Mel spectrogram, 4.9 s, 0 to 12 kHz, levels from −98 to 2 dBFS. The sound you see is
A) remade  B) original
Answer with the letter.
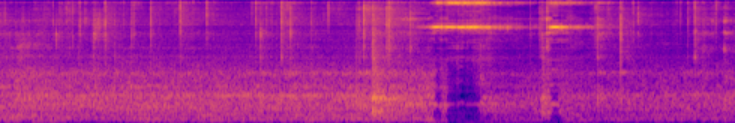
A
